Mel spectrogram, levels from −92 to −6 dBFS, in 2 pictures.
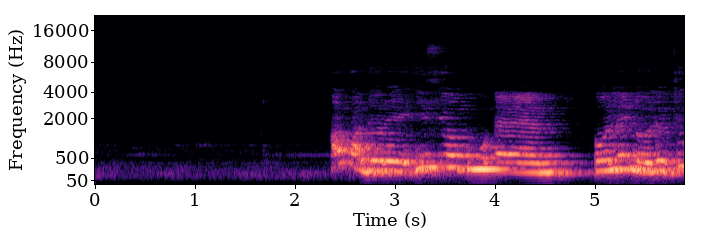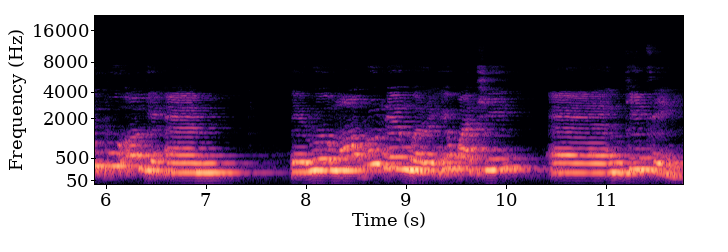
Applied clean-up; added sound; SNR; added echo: none; none; none; reverberation time 0.9 s.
